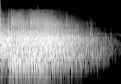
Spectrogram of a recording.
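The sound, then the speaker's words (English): A single gunshot flashing from an alley in a western drama scene: one loud, broad blast that rings on and decays steadily over about two seconds, with no voices. “I seen his gun flash.”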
